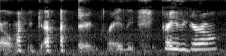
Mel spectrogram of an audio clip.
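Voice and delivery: high, laughing through the words; amused and delighted; high-pitched laughing scold. Real, not acted. Laughing at pirate toddler.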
